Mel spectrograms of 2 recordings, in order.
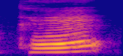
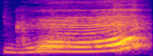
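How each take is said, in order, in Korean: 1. 음높이가 올라가지 않고 그대로 유지돼요. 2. 이 단어에서 음높이가 확실히 올라가요. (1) "아니고" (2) "제대로 올려야 돼요"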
